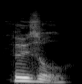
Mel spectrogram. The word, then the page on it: foozle: Australian English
